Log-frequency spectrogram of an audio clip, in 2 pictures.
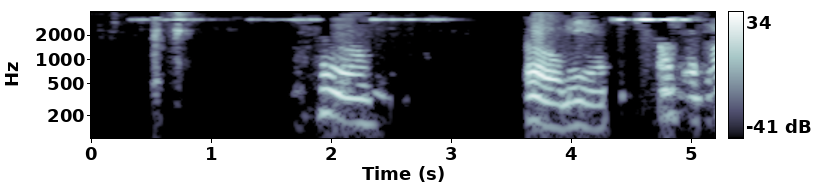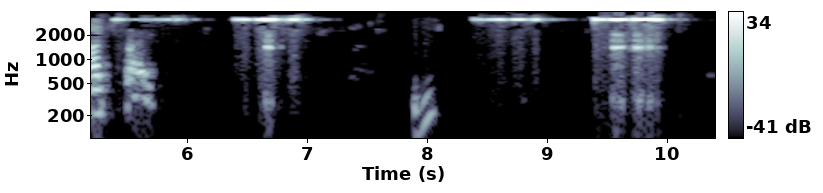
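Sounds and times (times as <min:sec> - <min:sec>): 
sensitive kitchen smoke alarm shrieking in high-pitched bursts: 0:00.4 - 0:03.1, 0:03.9 - 0:07.2, 0:08.4 - 0:10.3
speech: 0:00.6 - 0:00.8, 0:02.0 - 0:02.6, 0:03.7 - 0:05.9, 0:08.0 - 0:08.2.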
